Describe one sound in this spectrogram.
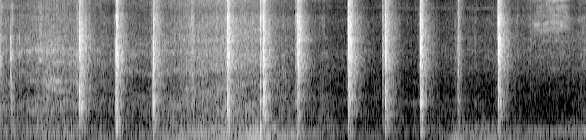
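A wet cloth is shaken out with sharp snapping slaps.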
